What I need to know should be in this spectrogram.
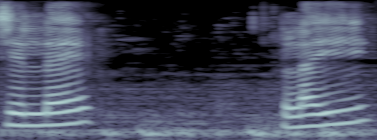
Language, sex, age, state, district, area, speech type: Punjabi, female, 45-60, Punjab, Muktsar, urban, read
